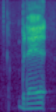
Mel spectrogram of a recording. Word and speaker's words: Baudette: Bidet. Bidet? Baudette. Like a bidet? Yeah, pretty much.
